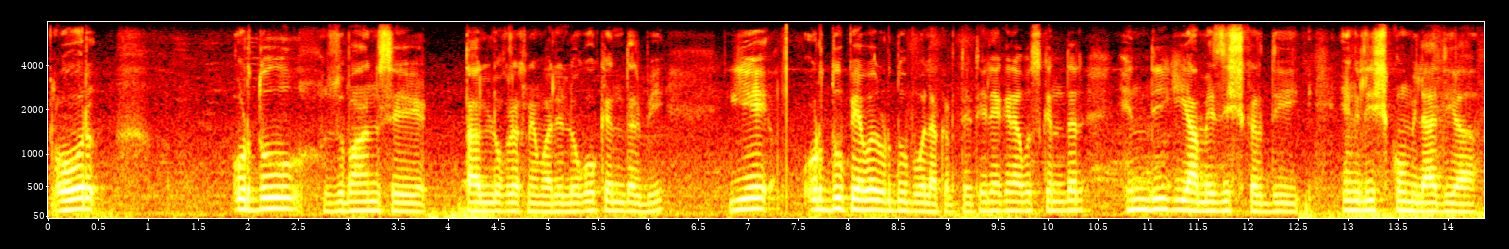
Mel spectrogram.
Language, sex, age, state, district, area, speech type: Urdu, male, 18-30, Uttar Pradesh, Muzaffarnagar, urban, spontaneous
